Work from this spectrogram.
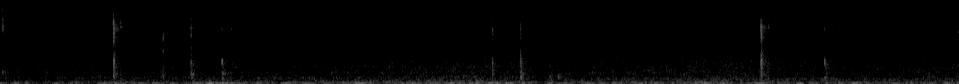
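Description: Computer keys click while Tamil text is typed, sparse sharp taps with a few louder strikes scattered over a low, quiet background hum, close and faint overall.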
